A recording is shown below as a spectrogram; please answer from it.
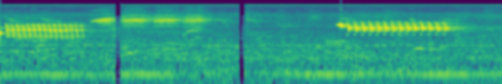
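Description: Japanese robin giving two high, rapid rattling trills about three seconds apart, the second opening with a sharp higher note; a steady low hum underneath.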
